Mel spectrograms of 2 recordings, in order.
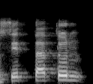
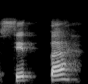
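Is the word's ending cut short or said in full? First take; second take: full; cut short. First: The word ends in full, with -atun. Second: The word ends short, with a final h.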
